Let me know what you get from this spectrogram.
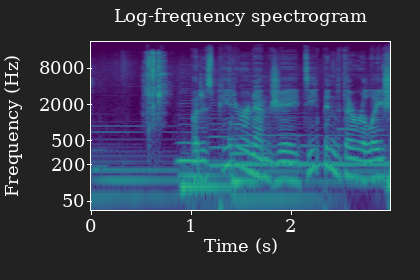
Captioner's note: camera shutter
